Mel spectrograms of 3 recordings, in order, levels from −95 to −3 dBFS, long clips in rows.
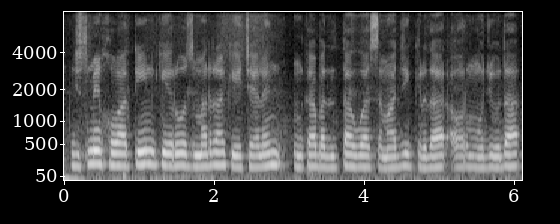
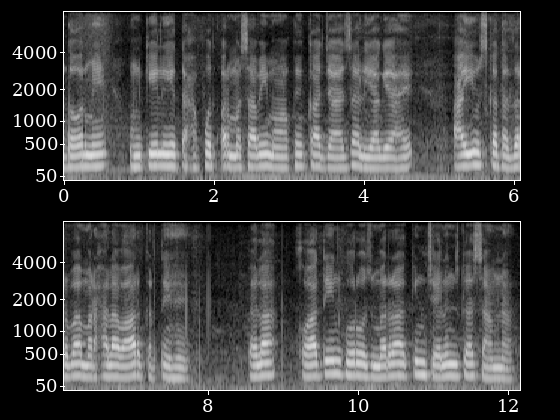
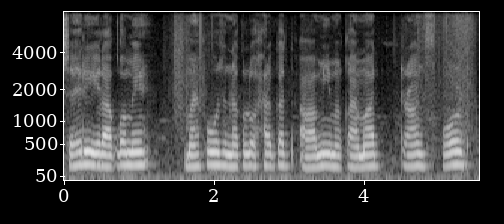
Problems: constant background noise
